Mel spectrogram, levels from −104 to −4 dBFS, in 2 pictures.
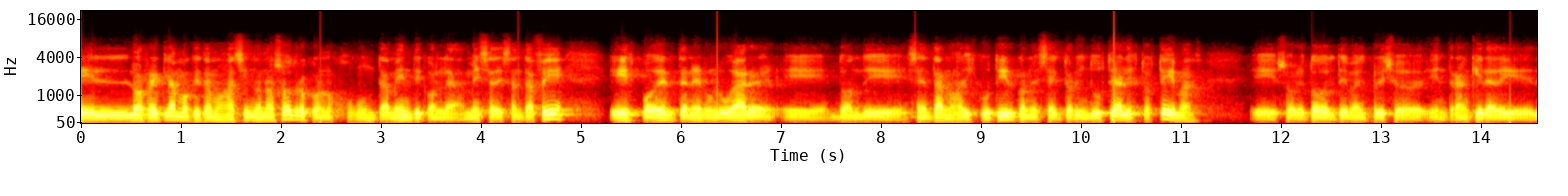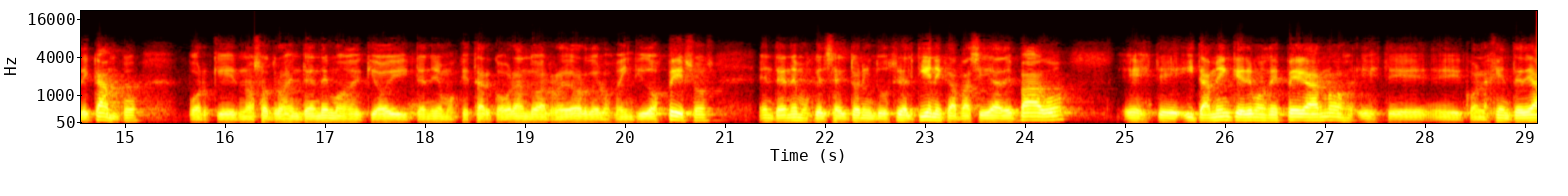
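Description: Overlap between stream segments at 2.39, 4.37, 6.36, 8.34, 10.33, 12.31, 14.29 and 16.29 s: overlapping 2-second segment timestamps cause 5 to 16 milliseconds of sound to be cut, giving regular tiny skips.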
